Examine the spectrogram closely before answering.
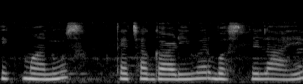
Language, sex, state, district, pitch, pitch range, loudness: Marathi, female, Maharashtra, Sindhudurg, 255 Hz, 245-260 Hz, -27 LUFS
